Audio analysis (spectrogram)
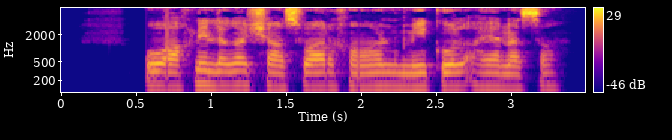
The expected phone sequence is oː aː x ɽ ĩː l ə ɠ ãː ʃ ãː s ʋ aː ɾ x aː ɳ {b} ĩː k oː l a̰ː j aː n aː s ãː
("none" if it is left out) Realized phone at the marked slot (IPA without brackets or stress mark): m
